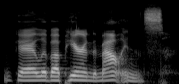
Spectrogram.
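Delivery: ordinary delivery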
